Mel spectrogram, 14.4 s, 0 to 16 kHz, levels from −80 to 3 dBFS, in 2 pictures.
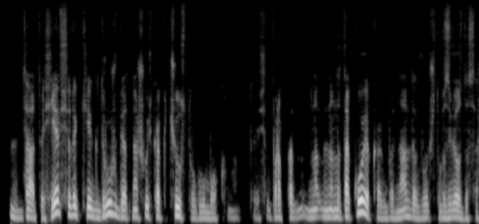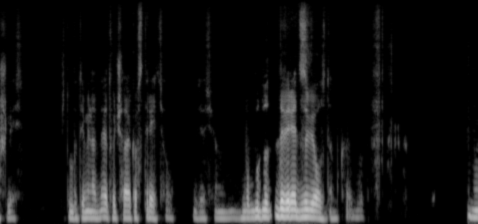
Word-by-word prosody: Да, 115 -2 0
то 105 - -12
есть 100 - -9
я 180 +6 +8
всё-таки 155 -5 +1
к 120 - -2
дружбе 145 -3 +3
отношусь 125 +4 -2
как 125 - +1
к - - -20
чувству 130 -7 0
глубокому. 100 +2 -8 0.2
То - - -21
есть, 105 -2 -17
а 125 - -12
про 115 0 -1
одн 120 +1 -3 0.2
н 125 - -5
на 120 0 -1
на 120 -1 0
такое 185 - +7
как 105 -3 -7
бы 100 +2 -6
надо 115 +4 -2
вот, 105 +1 -6
чтоб 105 - -9
звёзды 110 -3 -1
сошлись. 100 +1 -13 0.6
Чтобы 100 -2 -9
ты 105 - -5
именно 105 0 -3
на 110 +4 -7
этого 110 -1 -4
человека 105 +1 -3
встретил. 105 +2 -8 0.3
Здесь 100 -2 -15
он 100 -1 -10 0.3
бу 110 0 -4
буду 115 +1 0
доверять 125 -3 +5
звёздам, 110 -5 0
как - - -18
бы 115 +1 -20 1.6
во 115 -4 -4
110 Hz, 185 wpm, -23 LUFS, 105-120 Hz, 1.6 s, я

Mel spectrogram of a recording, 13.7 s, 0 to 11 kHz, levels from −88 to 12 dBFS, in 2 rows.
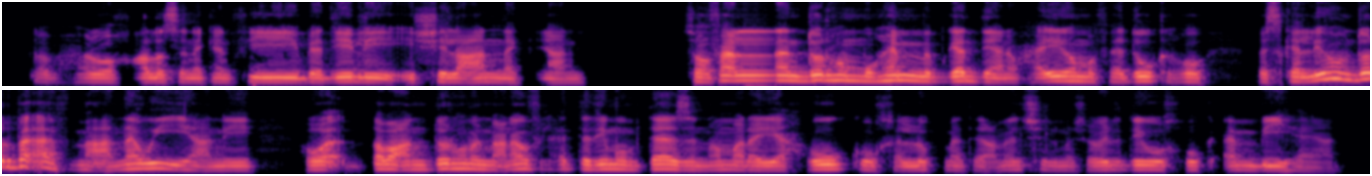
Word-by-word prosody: طَب 115 - -16
حلو 115 0 -5
خالص 115 +1 -4
إن 115 - -5
كان 115 +1 -9
في 120 +1 +1
بديل 125 +2 +1
ي 115 -3 0
يشيل 120 +3 -1
عنّك 110 -1 -3
يعني، 100 0 -10 0.5
بس - - -3
هو 125 - +1
فعلًا 155 0 +5
دورهم 160 -1 +4
مهم 150 +1 +4
بجد 135 +1 +3
يعني 115 -3 -2
وحقيقي 115 +5 +2
هُم 135 -2 +1
فادوك 130 +3 -1
أهو، 125 0 -3 0.3
بس - - -6
كان 130 -2 0
ليهم 200 -1 +6
دور 200 +2 +6
بقى 225 - +2
ف - - -22
معنوي 135 +6 0
يعني، 115 -1 -6 0.2
هو 130 0 +1
طبعًا 135 -2 +3
دورهم 150 +2 +1
المعنوي 135 +2 -2
في 140 - -21
الحتّة 135 +1 -4
دي 140 - +1
ممتاز 135 -1 +1
إن 115 -1 -8
هُم 125 +1 -7
ريّحوك، 120 +4 0
وخلّوك 120 0 -6
ما 115 - -12
تعملش 125 +3 -13
المشاوير 115 0 -8
دي 130 +1 -2
وأخوك 125 -1 -3
قام 120 0 -8
بيها 110 -3 -3
يعني، 90 -1 -23
125 Hz, 220 wpm, -24 LUFS, 115-140 Hz, 0.5 s, ليهم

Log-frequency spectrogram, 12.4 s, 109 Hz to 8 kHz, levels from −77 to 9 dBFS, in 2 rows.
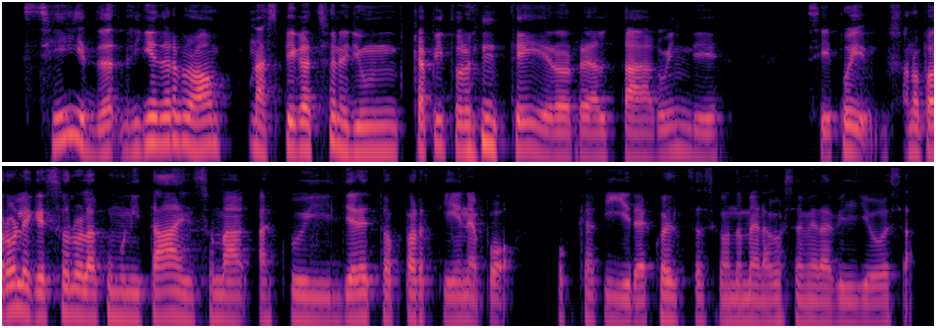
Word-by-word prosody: Sì 185 +1 0
d 140 +4 +2
devi 145 +2 -7
chiedere 180 +2 +6
proprio 170 -3 +6
a - - +2
un 170 -1 -7
una 155 -3 +3
spiegazione 155 +3 +3
di 140 - -1
un 140 0 0
capitolo 150 -4 +2
intero 155 -8 +2
in 120 - +1
realtà, 120 -1 +1
quindi 125 -2 -6 0.5
sì, 120 - -5
poi 145 +2 0
sono 135 +2 -4
parole 160 +4 +5
che 130 -2 +4
solo 145 +2 0
la 135 -1 +4
comunità, 135 +1 +1
insomma, 120 -1 -2
a 120 0 -6
cui 120 -2 -4
il 115 - -9
dialetto 125 0 +1
appartiene 120 -2 -2
può - - -6 0.2
può - - -15
capire, 115 -3 -4
questa 120 -1 -4
secondo 110 -1 -7
me 110 0 -2
è - - -2
la - - -3
cosa 115 0 -7
meravigliosa. 105 0 -6
125 Hz, 195 wpm, -27 LUFS, 120-145 Hz, 0.5 s, chiedere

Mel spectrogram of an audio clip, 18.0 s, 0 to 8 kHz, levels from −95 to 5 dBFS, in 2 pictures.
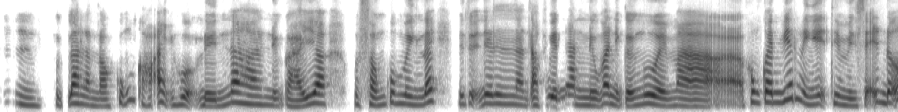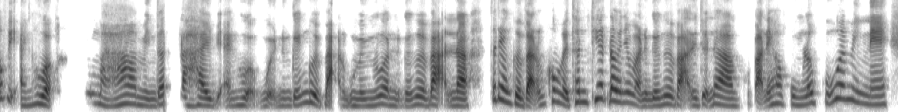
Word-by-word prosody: Ừm, 200 -5 -8 0.2
thực 205 - -12
ra 250 0 +4
là 210 -3 -4
nó 175 -1 -4
cũng 260 - -8
có - - -6
ảnh 280 -8 +1
hưởng 205 -2 -2
đến, 175 +4 -2
à, 240 -5 +3
những 185 -3 -7
cái, 175 +6 0
à, 245 -2 +7 0.3
cuộc 225 - -9
sống 210 -2 -1
của 275 - -1
mình 225 -4 -3
đấy. 275 - +4 0.2
Ví 225 - -6
dụ 245 - -4
như 245 - +3
là 225 -3 -3
đặc 200 +1 -1
biệt 215 -1 +4
nha 235 -1 +1
nếu 200 -3 -3
mà 250 - +5
những 185 -7 -4
cái 180 0 +3
người 220 -3 +4
mà, 175 -2 +3
à, 410 0 +1
không 280 -2 -1
quen 270 -1 +4
biết 365 +5 +2
mình 255 -10 -2
ấy 230 - 0
thì 240 -2 -3
mình 185 -3 -4
sẽ 185 - -1
đỡ 275 +6 +1
bị 390 - -3
ảnh 190 - -7
hưởng. 220 -2 +2 0.3
Nhưng - - -12
mà - - -4
á 235 0 0
mình 185 -3 -6
rất 225 - 0
là 215 - -1
hay 195 -1 +1
bị - - -9
ảnh 185 - -8
hưởng 200 - -4
bởi - - -5
những 185 0 -10
cái 200 - -3
người 265 +2 +1
bạn - - +1
của - - -7
mình 180 +1 -5
luôn, 215 -1 -2
những 175 - -11
cái 170 - -5
người 210 -1 -1
bạn 210 -4 +4
là 180 -1 +7 0.2
tất 345 - -4
nhiên 330 - +5
là 275 - -3
người 220 - +4
bạn - - +9
cũng 220 - -9
không 305 -2 -1
phải - - +3
thân 280 0 -3
thiết 365 +4 -1
đâu 315 -2 +6
nhưng 265 -1 -2
mà - - +1
những 175 - -4
cái 190 +1 -1
người 225 0 0
bạn 210 - +2
ấy 190 - -5
sẽ - - -1
là 205 -5 +3 0.2
bạn - - +3
ấy - - 0
học 245 0 -3
cùng 210 -2 -6
lớp 245 +4 0
cũ 250 - -6
với 380 -1 +1
mình 280 -8 -5
nè. 220 0 +2
220 Hz, 325 wpm, -24 LUFS, 190-255 Hz, 0.3 s, bạn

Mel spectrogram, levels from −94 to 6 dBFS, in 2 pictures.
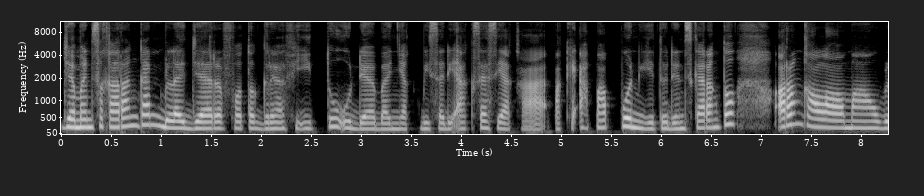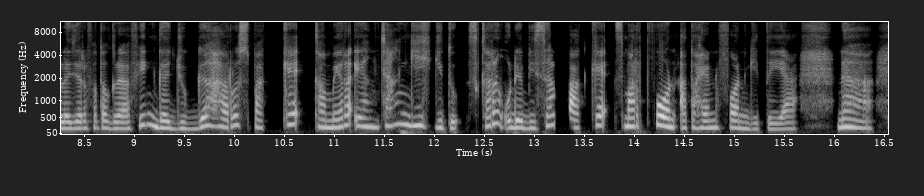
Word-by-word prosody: Zaman 225 0 +6
sekarang 245 +3 +2
kan 290 -3 +3
belajar 195 -2 +4
fotografi 185 -1 -4
itu 240 - -7
udah 180 -7 -1
banyak 170 0 -5
bisa 180 0 -4
diakses 185 +3 -3
ya, 175 - +1
Kak, 80 - -4
pake - - -7
apapun 220 +2 +2
gitu. 180 +1 -3
Dan 180 +1 -2
sekarang 210 +4 0
tuh, 310 - +6 0.5
orang 310 +2 +6
kalau 225 -5 +5
mau 200 -1 0
belajar 190 0 -1
fotografi 195 +5 -4
nggak 205 - 0
juga 185 +7 -1 0.2
harus 270 +4 -2
pake 300 +8 -4
kamera 225 +4 0
yang 245 -3 -1
canggih 270 +1 -2
gitu. 200 -3 -4
Sekarang 330 +7 -4
udah 210 +1 +2
bisa 195 +7 -3 0.2
pake 245 +4 +1
smartphone 255 0 +5
atau 205 +2 -3
handphone 205 0 -2
gitu 170 0 -14
ya. 175 +1 -6 0.4
Nah, 215 -4 +1
205 Hz, 150 wpm, -22 LUFS, 185-240 Hz, 0.5 s, Zaman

